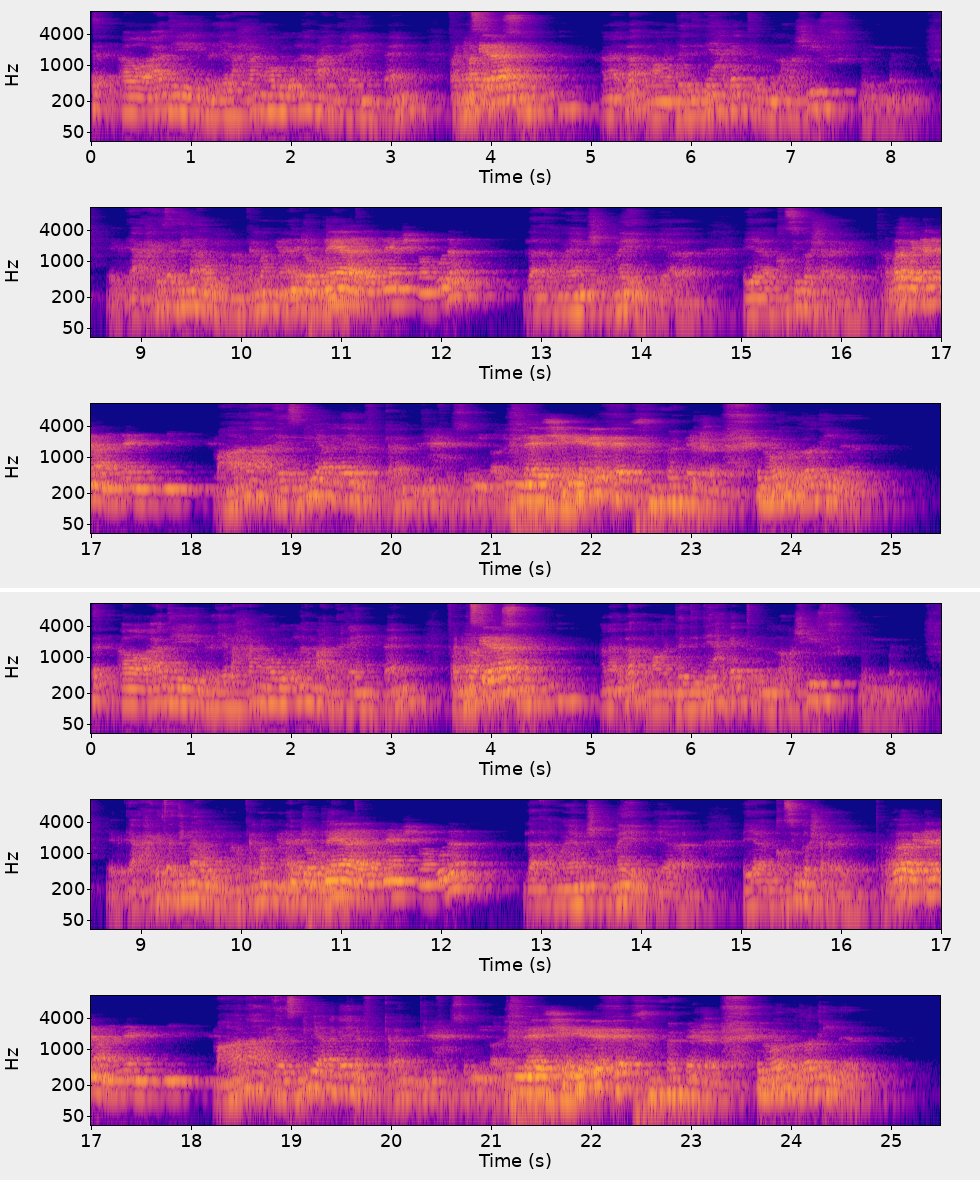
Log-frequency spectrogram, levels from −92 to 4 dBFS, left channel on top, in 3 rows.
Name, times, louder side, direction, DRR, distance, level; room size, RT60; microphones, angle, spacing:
voice 1, 0.0-3.2 3.6-4.8 5.1-11.0 12.8-16.7 18.2-21.7 22.0-24.6, right 1 dB, 75° right, -1 dB, 0.6 m, -29 dB
voice 2, 3.9-4.2 10.3-12.2 16.4-17.9 20.4-22.5 23.1-23.2 23.6-23.7, right 1 dB, 65° left, -8 dB, 0.9 m, -22 dB
2.5 x 2.4 x 2.9 m, 1.0 s
head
